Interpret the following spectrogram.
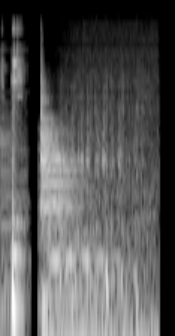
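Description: Intro music: a last percussive beat near the start, a brief break, then a held chord that rings on.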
